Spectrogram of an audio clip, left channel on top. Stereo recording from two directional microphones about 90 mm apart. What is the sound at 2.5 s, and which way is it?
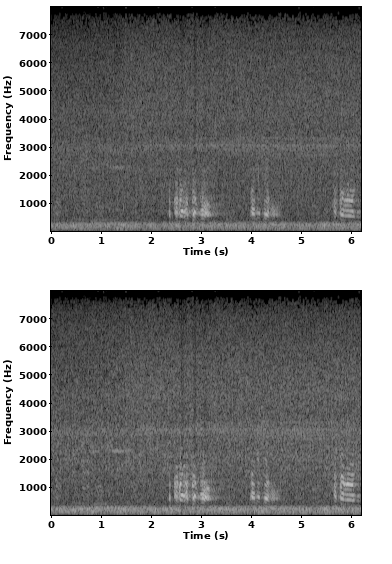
Speech, centre (ahead or behind).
